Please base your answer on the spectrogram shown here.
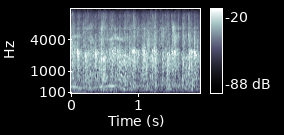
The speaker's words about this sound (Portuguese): Amém? Forte aplauso ao Senhor.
